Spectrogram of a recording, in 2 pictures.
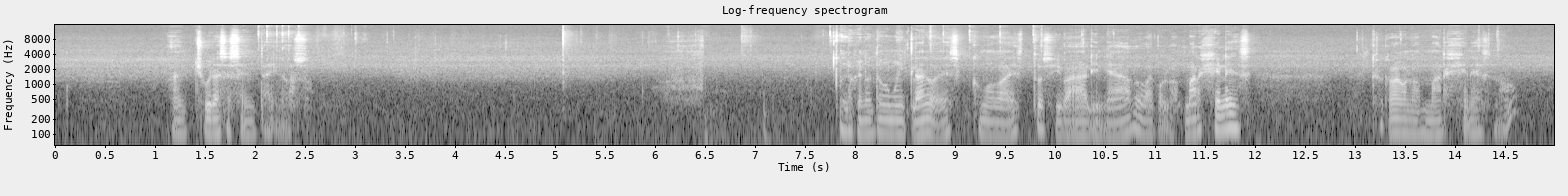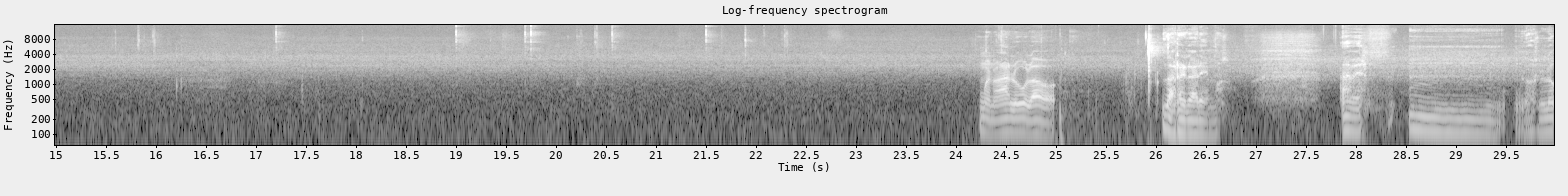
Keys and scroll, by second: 3.1 6, 3.6 2, 5.1 Return, 8.8 space, 13.1 super+Tab, 14.4 super+Tab, 15.9 super+Tab, 20.5 space, 22.2 super+Tab, 24.4 super+Tab.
